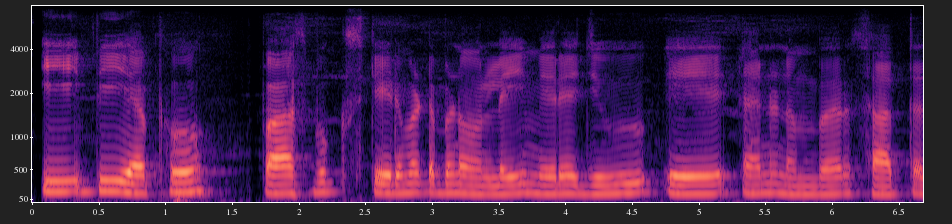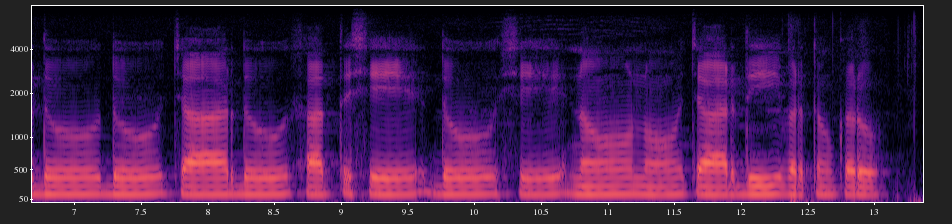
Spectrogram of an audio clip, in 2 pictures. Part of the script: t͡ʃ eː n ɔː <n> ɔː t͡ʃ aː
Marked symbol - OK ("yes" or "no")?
yes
